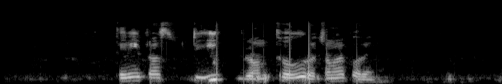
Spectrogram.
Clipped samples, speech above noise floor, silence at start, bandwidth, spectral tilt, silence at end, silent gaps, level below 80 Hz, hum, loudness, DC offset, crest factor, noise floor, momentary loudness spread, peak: under 0.1%; 41 dB; 1.2 s; 7.6 kHz; -6 dB/octave; 0.5 s; none; -58 dBFS; none; -21 LUFS; under 0.1%; 20 dB; -62 dBFS; 8 LU; -2 dBFS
